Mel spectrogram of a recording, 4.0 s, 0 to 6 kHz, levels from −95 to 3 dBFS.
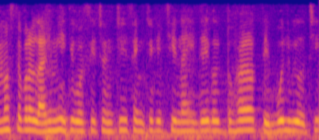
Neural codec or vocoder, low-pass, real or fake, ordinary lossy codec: codec, 16 kHz, 1.1 kbps, Voila-Tokenizer; 5.4 kHz; fake; none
